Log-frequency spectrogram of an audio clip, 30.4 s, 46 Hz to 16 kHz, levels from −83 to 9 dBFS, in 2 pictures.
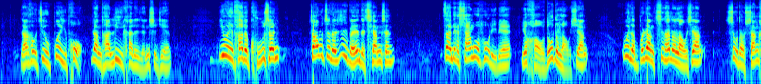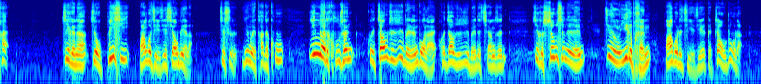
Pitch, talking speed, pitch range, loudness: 225 Hz, 230 characters per minute, 185-270 Hz, -17 LUFS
